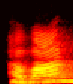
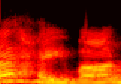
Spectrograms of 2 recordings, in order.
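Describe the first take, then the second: First: हवान said with a short a, no ai; wrong pronunciation. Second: हैवान with a clear ai in the first syllable; correct pronunciation. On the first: Teacher showing children the wrong way, हवान without ai. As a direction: say हवान with the ai sound missing. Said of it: "हवान नहीं होता". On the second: Teacher giving children the right sound, हैवान with ai. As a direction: stretch the ai in हैवान. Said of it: "हैवान होता है". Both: Shown as a demonstration.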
